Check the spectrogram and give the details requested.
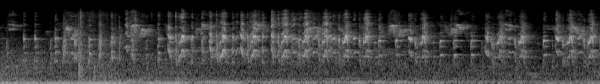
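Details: A pair of White-eared Bulbuls from Rajasthan on a window sill, singing at their mirror reflection as if at a rival in a song battle. Dense, overlapping squawky chatter and chirps run continuously over a low steady hum.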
